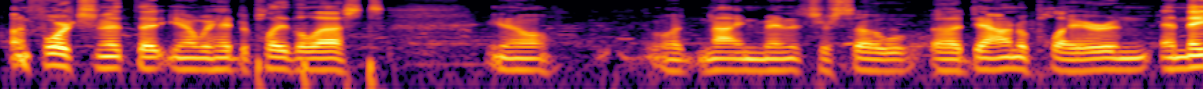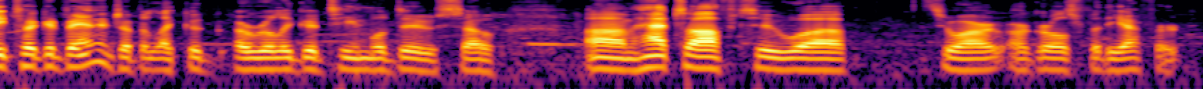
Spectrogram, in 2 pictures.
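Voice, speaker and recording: Older guy coaching soccer, talks kinda flat and monotone, lots of "you know" restarts, outdoors at night on the field. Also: medium pitch, a little fast. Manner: rambling, many restarts and "you know" fillers. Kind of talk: postgame media interview. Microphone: handheld reporter mics held close.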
